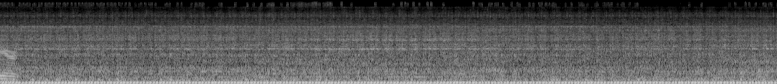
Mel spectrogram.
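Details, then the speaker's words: 1979 Porsche 924 at idle with a new alternator fitted: steady low drone with a faint continuous whir up front; owner suspects the alternator, not sure, and plans to check with a stethoscope. "I hear some sort of noise. I'll see if I can get my snooper. I'll get an ear thing out and see if I can figure it out."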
